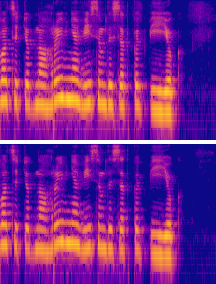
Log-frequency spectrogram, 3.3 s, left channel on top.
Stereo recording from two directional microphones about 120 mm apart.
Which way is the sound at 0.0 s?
20° left (ahead or behind).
